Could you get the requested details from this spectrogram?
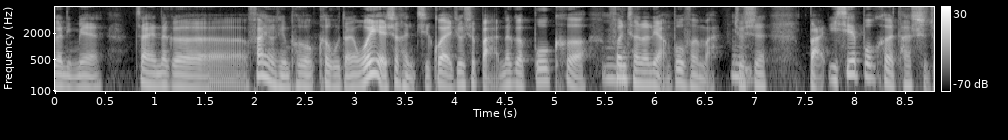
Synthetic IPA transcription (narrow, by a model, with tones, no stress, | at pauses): ɡə˩li˨˩mjɛ˥˧n | t͡sa˥˧ɪna˥˩ɡə˩fa˥˧njʊ˥˩ŋɕ̬i˧˥˧kʰɤ˥˧xu˧˥t̪wa˥˩˥wɔ˧˥jɛ˨˩ʂɻ̩˥˩xə˨˩nt͡ɕʰi˧˥kwa˥˧ɪt͡ɕjo˥˧ʊʂɻ̩˥˩pa̰˨˩na˥˩ɡə˩pwɔ˥kʰɤ˥˩fə˥nʈ͡ʂʰɤ˧˥ŋlə˧ljɑ̰˨˩ŋpu˥˩fə˨˩nmɐ̰˩t͡ɕjo˥˧ʊʂɻ̩˥˩pa˨˩i˥˩ɕjɛ˥pwɔ˥kʰɤ˥˩t̪ʰa˥ʂɻ̩˨˩ʈ͡ʂ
